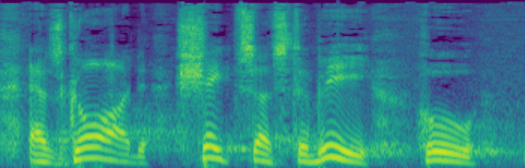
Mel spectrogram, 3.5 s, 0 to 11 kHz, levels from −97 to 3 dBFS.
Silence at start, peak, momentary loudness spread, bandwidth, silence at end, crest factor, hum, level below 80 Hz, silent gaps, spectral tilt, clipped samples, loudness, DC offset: 0 s; 0 dBFS; 7 LU; 10.5 kHz; 0.05 s; 12 dB; none; -46 dBFS; none; -4.5 dB/octave; under 0.1%; -12 LUFS; under 0.1%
